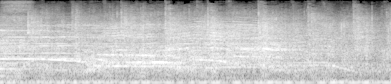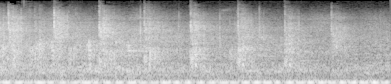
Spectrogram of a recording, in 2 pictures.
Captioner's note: attendees cheering and applauding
